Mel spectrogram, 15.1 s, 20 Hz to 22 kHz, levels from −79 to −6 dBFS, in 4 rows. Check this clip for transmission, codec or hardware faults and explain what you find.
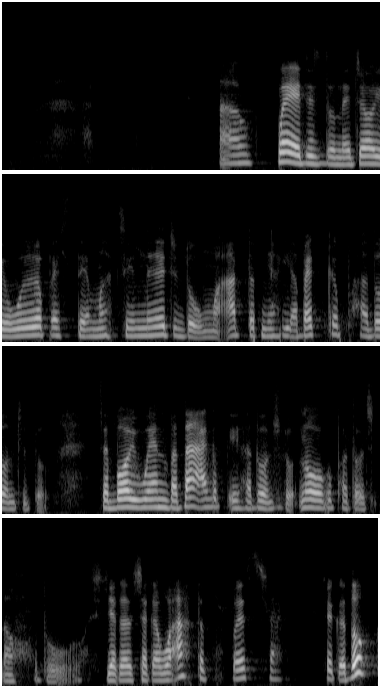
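There is one transmission fault. From 6.27 to 7.26 s, repeated packet loss (robotic sound) occurs: six gaps, the longest 80 ms, were each patched by extending the last audio received, so the speech sounds choppy, with pieces missing.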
